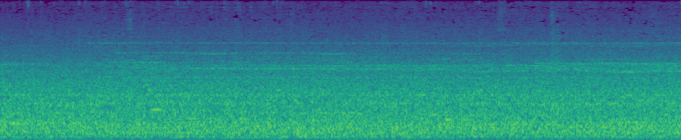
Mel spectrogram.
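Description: ICE high-speed train rolling slowly into a platform: a steady, even rumble of the train with faint high thin whining tones above it.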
